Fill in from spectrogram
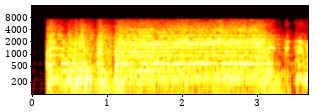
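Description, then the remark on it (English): A large temple bell is smashed hard, and a loud metallic clang blooms into a dense, shimmering ring of overlapping tones. The ring sustains for about three seconds before breaking off, with no voices. “You have just heard the high vibrations when our friend here smashed the temple bell, for which he will be fed to the octopi at Marineland right after the show.”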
